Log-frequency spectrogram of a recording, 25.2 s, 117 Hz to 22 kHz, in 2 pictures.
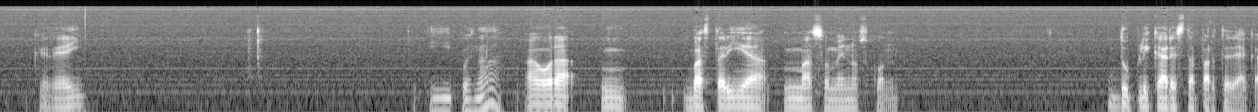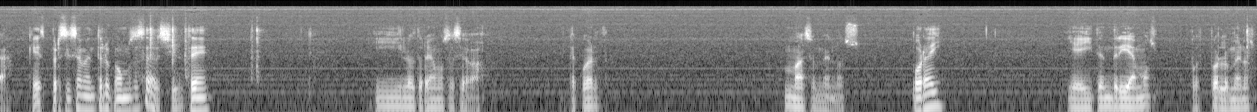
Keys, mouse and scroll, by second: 0.0-0.5 scroll up 2, 1.2-2.1 scroll down 4, 2.6-4.0 shift+drag, 12.0 right click, 14.2 shift+d, 15.0 Return, 16.6 click, 17.6-20.9 drag, 21.3-21.7 scroll down 1, 22.2 scroll down 1, 23.2-24.0 scroll up 1, 24.2 scroll down 2.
